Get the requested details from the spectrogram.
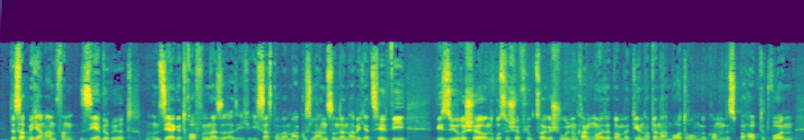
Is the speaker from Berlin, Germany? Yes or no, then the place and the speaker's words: no; Munich, Bavaria, Germany; moved away as an adult; München ist meine Heimat. Also hier sind meine Freunde, meine Familie, äh, hier, hier ist meine Vergangenheit.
